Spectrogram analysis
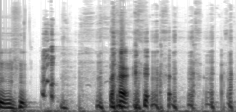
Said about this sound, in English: Trying not to hiccup into the microphone. Testing. Uh-oh. Already failing, man.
